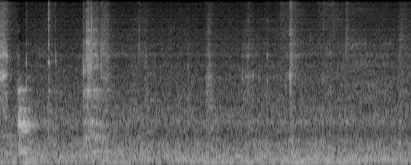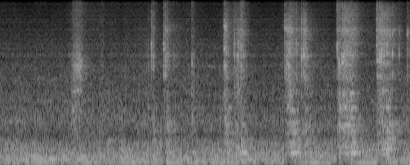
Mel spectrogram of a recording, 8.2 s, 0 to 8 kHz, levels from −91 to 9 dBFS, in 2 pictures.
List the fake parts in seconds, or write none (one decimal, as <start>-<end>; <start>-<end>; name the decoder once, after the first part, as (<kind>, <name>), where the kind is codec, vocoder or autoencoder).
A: 0.0-8.2 (codec, DAC)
